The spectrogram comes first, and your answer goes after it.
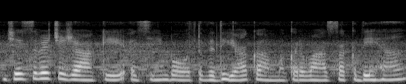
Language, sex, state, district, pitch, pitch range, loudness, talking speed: Punjabi, female, Punjab, Kapurthala, 210 Hz, 200-225 Hz, -17 LUFS, 160 wpm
